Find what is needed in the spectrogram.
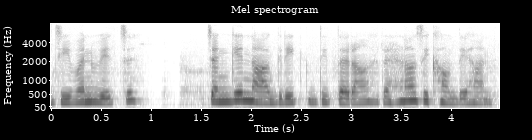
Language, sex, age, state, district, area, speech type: Punjabi, female, 18-30, Punjab, Amritsar, urban, spontaneous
